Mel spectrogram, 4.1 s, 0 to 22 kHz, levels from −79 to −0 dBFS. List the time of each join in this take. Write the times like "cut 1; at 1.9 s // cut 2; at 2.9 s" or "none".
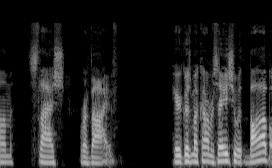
none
